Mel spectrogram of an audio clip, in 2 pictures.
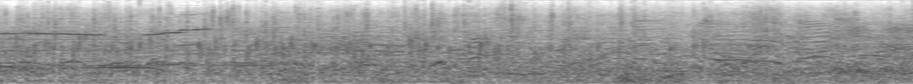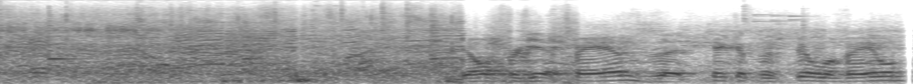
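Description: A marching band plays loudly outdoors, with brass and drums.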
